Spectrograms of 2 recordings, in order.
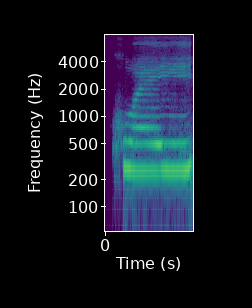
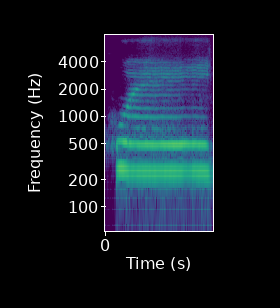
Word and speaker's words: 灰: So now number 4 is 灰, is first tone. 灰 is flat and high tones, okay, which means loss.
